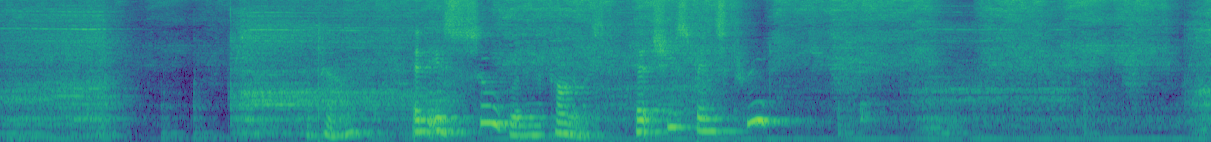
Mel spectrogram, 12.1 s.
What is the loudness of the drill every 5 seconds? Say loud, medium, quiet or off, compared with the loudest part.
loud, medium, medium.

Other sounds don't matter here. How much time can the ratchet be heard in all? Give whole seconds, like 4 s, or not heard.
not heard.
